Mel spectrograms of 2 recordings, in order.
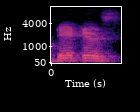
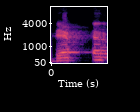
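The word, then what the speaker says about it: debtors: भी बोलते हैं और डेटर्स ये डी ई बी टी ओ आर एस लेकिन इसका बी साइलेंट होता है। डेटर्स बोलते हैं। बोलते हैं डेप्टर नहीं बोलेंगे डेटर्स।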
